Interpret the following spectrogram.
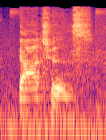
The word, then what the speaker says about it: Gacha: to get black pearls is just to tame gotchas. And you want as high level gotchas as you can get. And that's spelled G-A-C-H-A.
